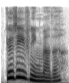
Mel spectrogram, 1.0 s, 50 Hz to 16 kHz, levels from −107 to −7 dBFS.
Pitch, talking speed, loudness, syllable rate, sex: 210 Hz, 175 wpm, -13 LUFS, 7.1 syllables/s, female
